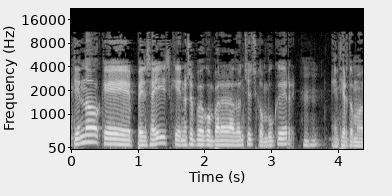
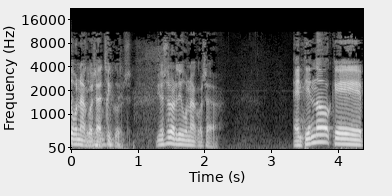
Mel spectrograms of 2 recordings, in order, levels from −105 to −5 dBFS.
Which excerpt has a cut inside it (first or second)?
first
